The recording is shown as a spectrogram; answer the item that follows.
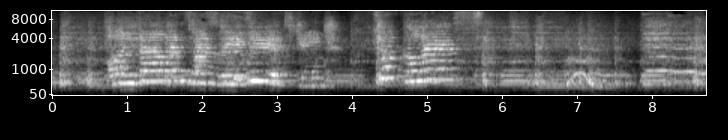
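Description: A children's English song about holidays: a sung melody over an instrumental backing track, with a short break in the phrase about halfway through.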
